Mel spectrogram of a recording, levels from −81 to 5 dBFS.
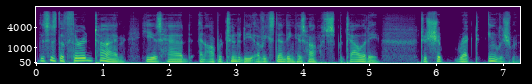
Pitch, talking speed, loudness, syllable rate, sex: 115 Hz, 140 wpm, -18 LUFS, 4.9 syllables/s, male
